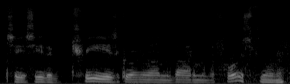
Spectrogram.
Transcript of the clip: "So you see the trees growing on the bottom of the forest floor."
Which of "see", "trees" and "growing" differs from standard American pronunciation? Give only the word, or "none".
none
